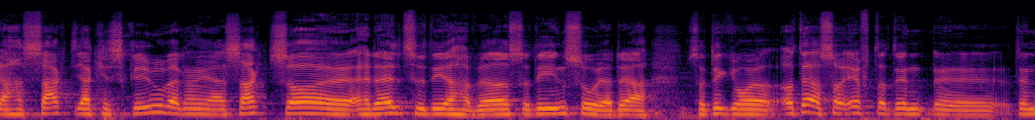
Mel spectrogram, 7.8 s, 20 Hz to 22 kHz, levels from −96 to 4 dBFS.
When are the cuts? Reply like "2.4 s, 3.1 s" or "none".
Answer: 2.0 s, 5.1 s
